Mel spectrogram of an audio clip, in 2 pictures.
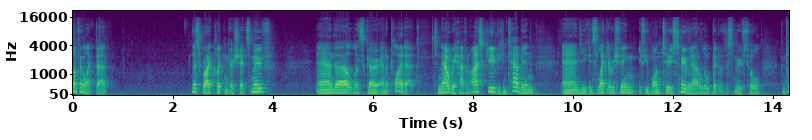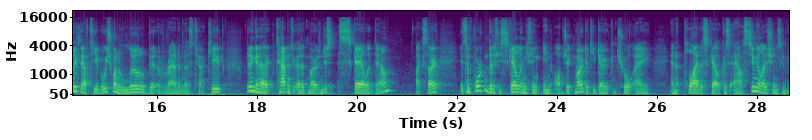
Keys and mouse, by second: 2.4-7.9 middle drag, 2.4-7.9 right drag, 8.3 Tab, 9.1 a, 11.2 click, 11.2 middle click, 11.2 right click, 11.4 click, 11.4 middle click, 11.4 right click, 15.0 Tab, 16.4 KP_1, 18.2 Tab, 18.9 s, 21.2 click, 21.2 middle click, 21.2-24.2 right drag, 21.9 Tab, 23.2 s, 24.2-25.3 middle drag, 25.2 ctrl+a.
